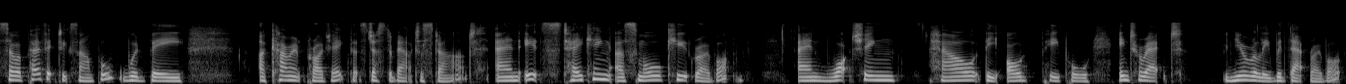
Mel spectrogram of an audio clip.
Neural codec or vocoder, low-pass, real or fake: none; 7.2 kHz; real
